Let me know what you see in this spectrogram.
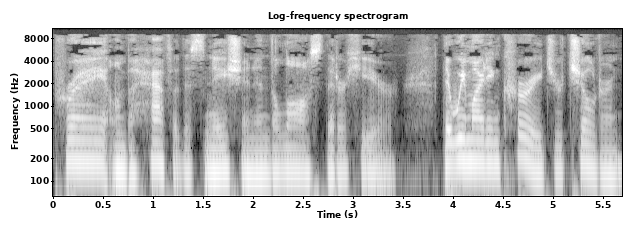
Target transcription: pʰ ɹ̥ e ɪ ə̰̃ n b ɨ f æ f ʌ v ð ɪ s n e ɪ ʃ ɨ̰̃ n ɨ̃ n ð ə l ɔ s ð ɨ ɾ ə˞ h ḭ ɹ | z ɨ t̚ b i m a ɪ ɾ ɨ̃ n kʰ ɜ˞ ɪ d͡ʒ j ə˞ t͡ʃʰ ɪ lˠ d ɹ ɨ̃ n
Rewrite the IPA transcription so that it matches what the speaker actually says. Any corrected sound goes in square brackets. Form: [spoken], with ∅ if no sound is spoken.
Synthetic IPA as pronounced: pʰ ɹ̥ e ɪ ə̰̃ n b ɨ [h] æ f ʌ v ð ɪ s n e ɪ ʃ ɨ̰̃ n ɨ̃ n ð ə l ɔ s ð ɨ ɾ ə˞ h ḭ ɹ | [ð] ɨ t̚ [w] i m a ɪ ɾ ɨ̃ n kʰ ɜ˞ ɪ d͡ʒ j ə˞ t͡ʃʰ ɪ lˠ d ɹ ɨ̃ n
